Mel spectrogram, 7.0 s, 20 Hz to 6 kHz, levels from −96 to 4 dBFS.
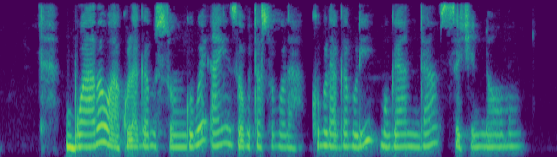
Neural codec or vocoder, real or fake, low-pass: none; real; 5.4 kHz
